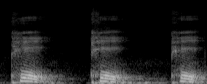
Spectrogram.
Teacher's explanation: আমরা সাধারণত উচ্চারণ করে থাকি পি। তো এটি সঠিক উচ্চারণটা আসলে হবে ফি, অর্থাৎ মুখ থেকে বাতাস বের হয়ে যাবে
